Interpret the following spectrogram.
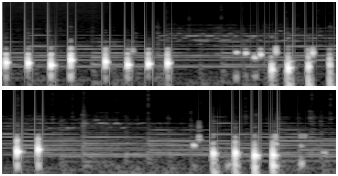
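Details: In Mexico, a gray whale mother and calf communicate with low, knocking clicks in quick rhythmic bursts; different click frequencies and intervals carry different meanings.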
